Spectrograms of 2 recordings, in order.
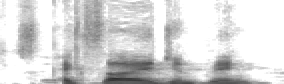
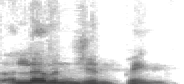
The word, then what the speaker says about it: Xi Jinping: Chinese Premier Xi Jinping, Xi Jinping, she pronounced his name as 11 Jinping.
